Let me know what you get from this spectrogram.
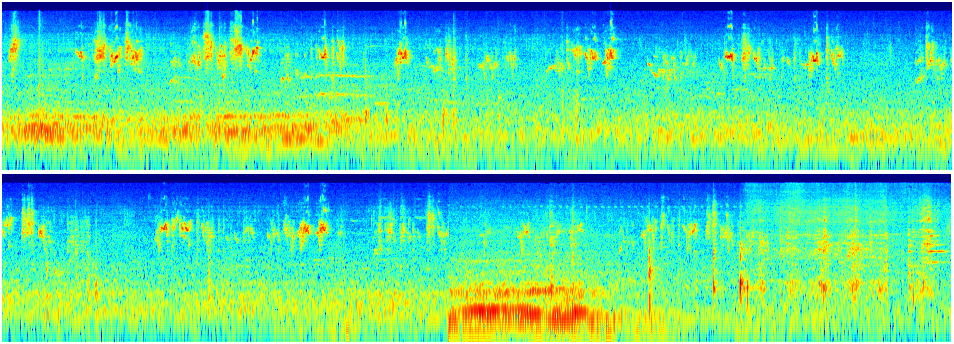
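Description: Small birds chirping, a short burst every second or two. Near the end a hissing sizzle begins as onions fry in oil in the pot.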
